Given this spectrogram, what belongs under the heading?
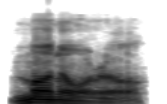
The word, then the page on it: monaural: British English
